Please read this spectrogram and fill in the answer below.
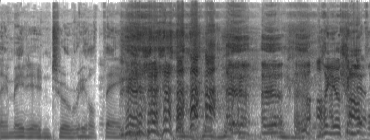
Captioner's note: everyone laughs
